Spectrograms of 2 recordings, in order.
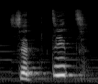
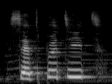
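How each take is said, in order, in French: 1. Le E de « petite » ne se prononce pas. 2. Le E de « petite » est prononcé. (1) "Ça ferait trois sons de consonnes" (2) "on dit cette petite"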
